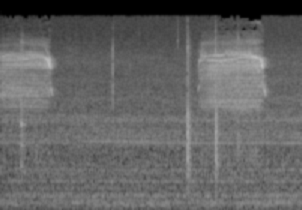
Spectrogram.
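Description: Young barred owls giving two raspy, hissing calls, each about a second long: one at the start and one just past halfway. A few sharp bill snaps come in between.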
